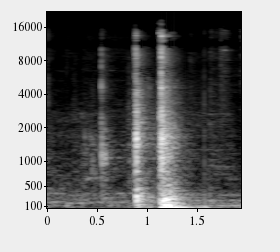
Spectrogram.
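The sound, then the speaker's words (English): Door being pulled open, a door that must be pulled to get it to open: a faint knock, then two heavier wooden clunks close together, the last one loudest with a short rumbling tail. “door needs to be pulled while you try to open it, so it actually wants to open”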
